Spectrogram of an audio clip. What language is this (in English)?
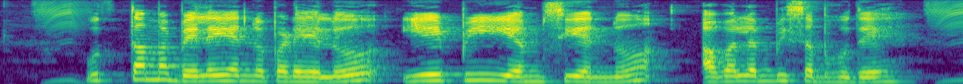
Kannada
